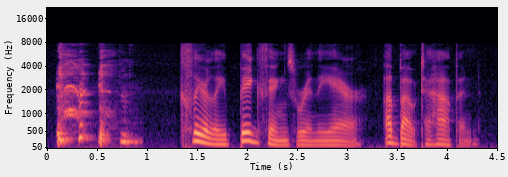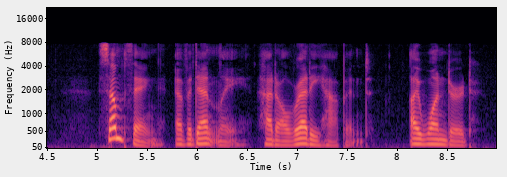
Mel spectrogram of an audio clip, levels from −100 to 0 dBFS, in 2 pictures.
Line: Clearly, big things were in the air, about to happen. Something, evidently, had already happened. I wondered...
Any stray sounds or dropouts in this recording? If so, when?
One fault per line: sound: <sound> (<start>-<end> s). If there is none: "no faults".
sound: sneeze (0.1-1.0 s)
